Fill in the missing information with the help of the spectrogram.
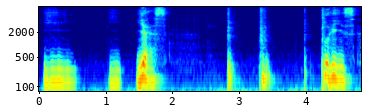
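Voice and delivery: shaky stammered yes, please; quivering stammer. A narrator's reading. Mister Jelly stammers yes to the tramp, quivering. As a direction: tremble through each word. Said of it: "quivered and shook and said".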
